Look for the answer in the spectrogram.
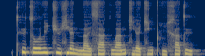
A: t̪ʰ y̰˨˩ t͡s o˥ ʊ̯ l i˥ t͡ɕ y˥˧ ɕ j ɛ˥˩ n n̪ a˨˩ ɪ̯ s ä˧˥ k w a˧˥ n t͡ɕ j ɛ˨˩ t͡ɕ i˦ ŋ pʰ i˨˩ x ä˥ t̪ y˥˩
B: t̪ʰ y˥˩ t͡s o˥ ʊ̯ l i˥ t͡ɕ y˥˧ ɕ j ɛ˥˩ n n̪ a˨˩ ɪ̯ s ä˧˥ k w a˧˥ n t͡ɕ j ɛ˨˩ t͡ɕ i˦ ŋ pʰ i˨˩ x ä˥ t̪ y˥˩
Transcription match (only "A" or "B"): B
